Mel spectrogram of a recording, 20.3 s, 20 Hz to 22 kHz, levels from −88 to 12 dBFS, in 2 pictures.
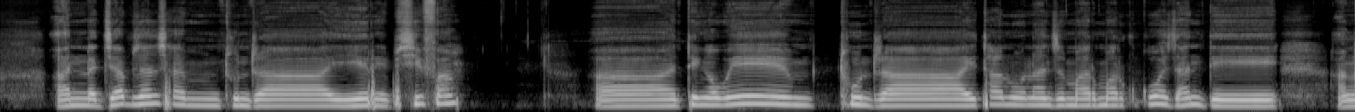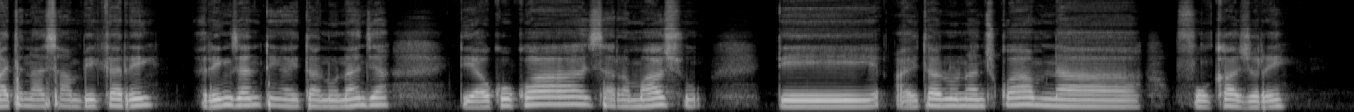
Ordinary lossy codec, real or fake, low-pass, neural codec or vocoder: none; real; none; none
